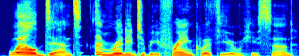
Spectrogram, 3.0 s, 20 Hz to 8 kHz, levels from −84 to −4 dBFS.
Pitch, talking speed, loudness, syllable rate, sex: 195 Hz, 220 wpm, -20 LUFS, 4.4 syllables/s, female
